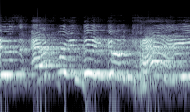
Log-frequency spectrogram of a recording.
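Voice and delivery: high, bright, cheery question; retold dumb question. Retelling her awkward question to the woman, chirpy and high. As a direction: ask it brightly, sounding clueless. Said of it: "you will not say anything dumber".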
